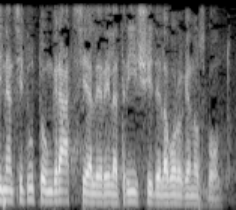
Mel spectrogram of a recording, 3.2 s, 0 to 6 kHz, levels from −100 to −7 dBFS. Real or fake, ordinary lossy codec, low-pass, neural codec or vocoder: real; none; 5.4 kHz; none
